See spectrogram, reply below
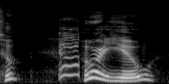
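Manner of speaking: startled, caught off guard, very high and swooping pitch. The butler shines his lantern into the room and sees you: startled. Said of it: "he gets startled at first".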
